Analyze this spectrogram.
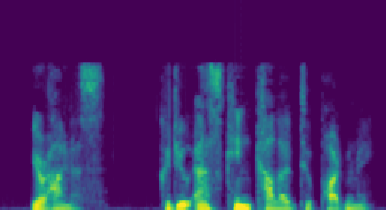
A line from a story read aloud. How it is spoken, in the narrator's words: he asked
